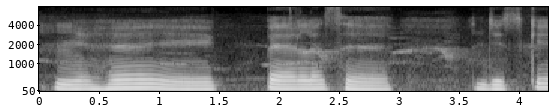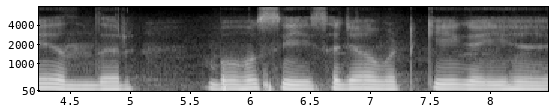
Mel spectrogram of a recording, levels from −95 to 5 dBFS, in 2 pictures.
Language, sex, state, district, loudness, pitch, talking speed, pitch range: Hindi, male, Uttar Pradesh, Saharanpur, -15 LUFS, 135 Hz, 85 wpm, 125-140 Hz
